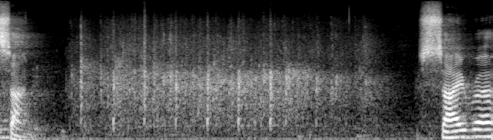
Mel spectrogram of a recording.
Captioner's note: people applauding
